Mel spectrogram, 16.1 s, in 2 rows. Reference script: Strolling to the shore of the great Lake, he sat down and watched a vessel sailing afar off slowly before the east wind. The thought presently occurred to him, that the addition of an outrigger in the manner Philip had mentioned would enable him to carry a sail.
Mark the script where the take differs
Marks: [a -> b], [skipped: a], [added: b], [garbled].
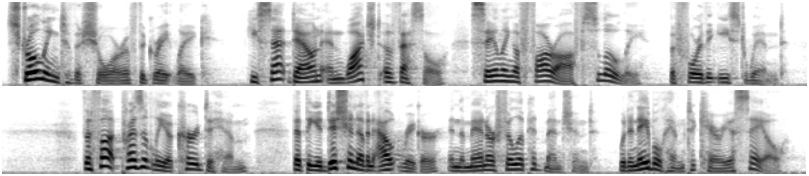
Strolling to the shore of the great Lake, he sat down and watched a vessel sailing afar off slowly before the east wind. The thought presently occurred to him, that the addition of an outrigger in the manner Philip had mentioned would enable him to carry a sail.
